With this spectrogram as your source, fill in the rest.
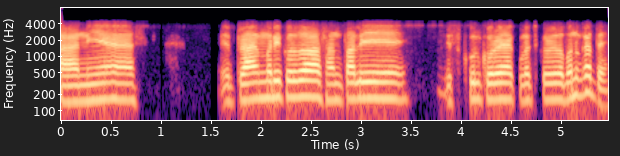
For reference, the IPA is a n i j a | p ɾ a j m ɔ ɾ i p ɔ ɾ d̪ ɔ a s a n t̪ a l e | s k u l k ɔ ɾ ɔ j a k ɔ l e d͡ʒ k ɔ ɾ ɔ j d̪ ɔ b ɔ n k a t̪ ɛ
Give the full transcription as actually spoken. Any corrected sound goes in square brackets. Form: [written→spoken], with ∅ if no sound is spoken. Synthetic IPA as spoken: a n i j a | p ɾ a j m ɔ ɾ i [p→k] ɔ ɾ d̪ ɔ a s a n t̪ a l [e→i] | s k u l k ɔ ɾ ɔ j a k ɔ l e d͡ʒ k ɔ ɾ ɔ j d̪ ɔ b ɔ n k a t̪ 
